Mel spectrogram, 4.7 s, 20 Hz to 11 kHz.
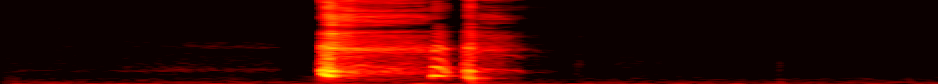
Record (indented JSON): {
  "cough_length": "4.7 s",
  "cough_amplitude": 13808,
  "cough_signal_mean_std_ratio": 0.23,
  "survey_phase": "beta (2021-08-13 to 2022-03-07)",
  "age": "45-64",
  "gender": "Female",
  "wearing_mask": "No",
  "symptom_cough_any": true,
  "symptom_new_continuous_cough": true,
  "symptom_runny_or_blocked_nose": true,
  "symptom_sore_throat": true,
  "symptom_fatigue": true,
  "symptom_fever_high_temperature": true,
  "symptom_headache": true,
  "symptom_change_to_sense_of_smell_or_taste": true,
  "symptom_loss_of_taste": true,
  "symptom_onset": "3 days",
  "smoker_status": "Never smoked",
  "respiratory_condition_asthma": false,
  "respiratory_condition_other": false,
  "recruitment_source": "Test and Trace",
  "submission_delay": "1 day",
  "covid_test_result": "Positive",
  "covid_test_method": "RT-qPCR",
  "covid_ct_value": 24.0,
  "covid_ct_gene": "ORF1ab gene",
  "covid_ct_mean": 24.4,
  "covid_viral_load": "9800 copies/ml",
  "covid_viral_load_category": "Minimal viral load (< 10K copies/ml)"
}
